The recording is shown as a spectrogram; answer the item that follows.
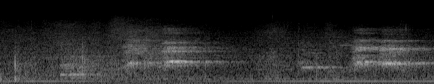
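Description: High-pitched whining cries, a loud one about a second and a half in and another near the end, with fainter lower cries before each, over a steady low hum.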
